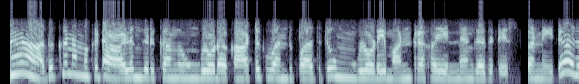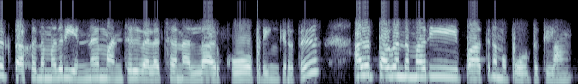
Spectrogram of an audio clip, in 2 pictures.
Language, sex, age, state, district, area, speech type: Tamil, female, 30-45, Tamil Nadu, Tiruppur, rural, conversation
